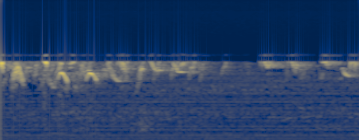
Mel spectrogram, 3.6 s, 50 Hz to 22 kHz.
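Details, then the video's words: Green leafbird from a class 1 singing contest, placed third, giving a quick string of bright chirps and short buzzy whistles, louder at first, then softer phrases trailing off. "KELAS KE 1 CUCAK IJO"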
